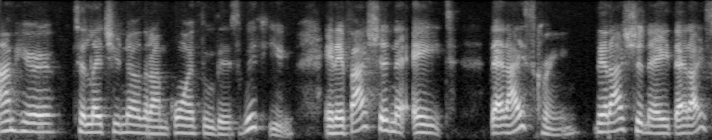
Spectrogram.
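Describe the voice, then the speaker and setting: Against a quiet background, a woman speaks at a moderate pace with lively intonation and a fairly low pitch. She has an ordinary speaking voice. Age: 60s. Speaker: life coach. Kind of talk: casual chat.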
